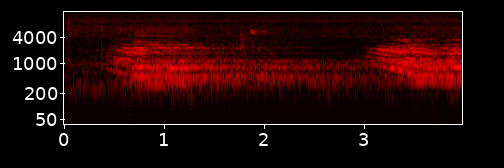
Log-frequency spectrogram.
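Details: Red deer stag roaring during the rut, the mating season: a long, drawn-out harmonic bellow that rises then sags over about two seconds, followed by a second roar starting; quiet natural background.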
